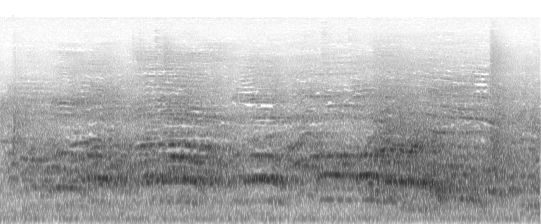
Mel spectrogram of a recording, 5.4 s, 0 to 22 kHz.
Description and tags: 20100711.worldcup.05.oh!
people in my neighbourhood shouting during the play of the 2010 FIFA World Cup match (Spain-Netherlands). Sennheiser MKH60 + MKH30 into Shure FP24 preamp, Olympus LS10 recorder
